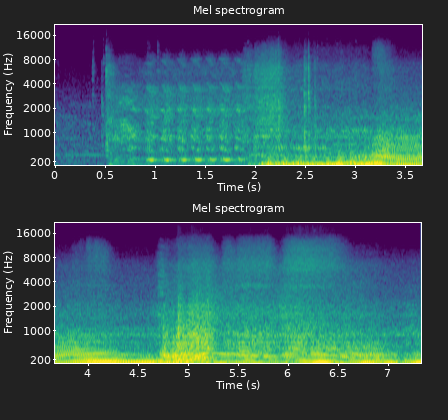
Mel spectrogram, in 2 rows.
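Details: J-swapped Acura TSX Type S (CL9) started: starter whirs briefly, engine catches and settles into a strong, even idle with blips; runs clean, no codes besides O2; normal start.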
